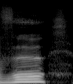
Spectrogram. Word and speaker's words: vœu: “Bonne santé” ou “Meilleurs vœux” ou encore “Tous mes vœux de bonheur”, par exemple. Un vœu s’écrit “v-œ-u” et c’est la même prononciation que la conjugaison au présent du singulier du verbe vouloir “je veux, tu veux, elle veut”.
